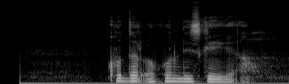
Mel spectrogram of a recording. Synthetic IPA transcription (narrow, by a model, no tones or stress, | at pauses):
kʰʊd̪ɐɾʔɔkʰʊnliskʰɛjɣɐ̰ʔɐ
